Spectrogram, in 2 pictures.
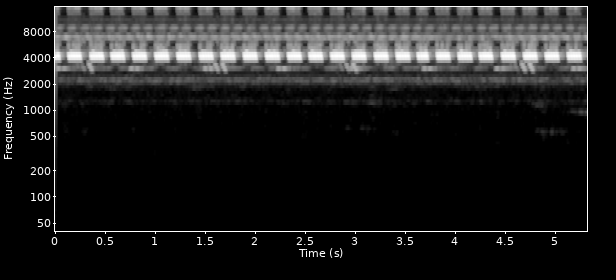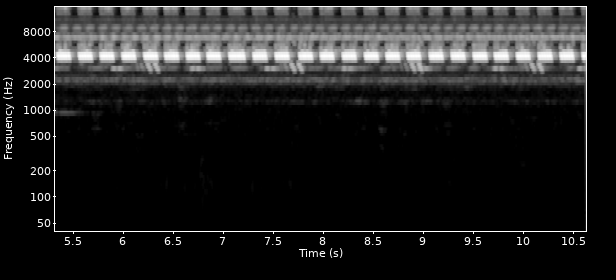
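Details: Cricket calling in a field: shrill, closely repeated chirps, about four or five a second, forming an unbroken pulsing chorus; faint soft ticks below are barely noticeable.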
